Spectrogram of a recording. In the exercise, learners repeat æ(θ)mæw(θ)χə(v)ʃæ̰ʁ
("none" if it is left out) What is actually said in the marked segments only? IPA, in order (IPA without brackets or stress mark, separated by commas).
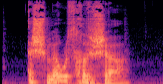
ʃ, θ, v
